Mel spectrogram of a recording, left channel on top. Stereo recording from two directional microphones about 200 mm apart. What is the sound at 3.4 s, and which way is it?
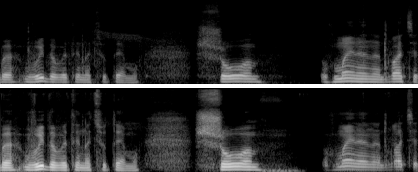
Speech, 35° right (ahead or behind).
